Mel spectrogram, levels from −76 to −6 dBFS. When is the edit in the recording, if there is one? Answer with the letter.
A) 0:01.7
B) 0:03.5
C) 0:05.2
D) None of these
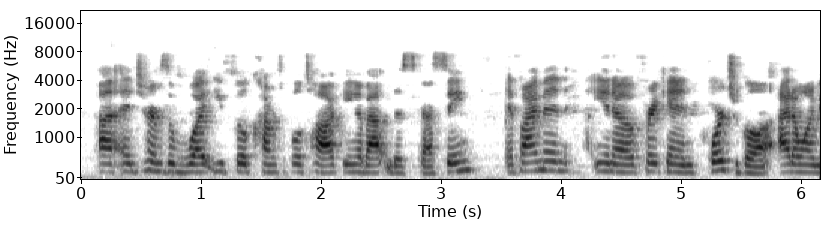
B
